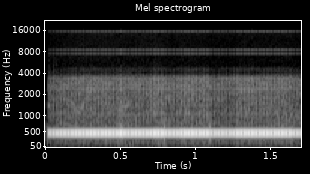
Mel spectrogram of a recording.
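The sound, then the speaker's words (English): A steady, unbroken telephone dial tone, heard while placing a call, hums at an even, fairly loud level for under two seconds, with no voices or other sounds over it. “can you get her on the phone?”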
